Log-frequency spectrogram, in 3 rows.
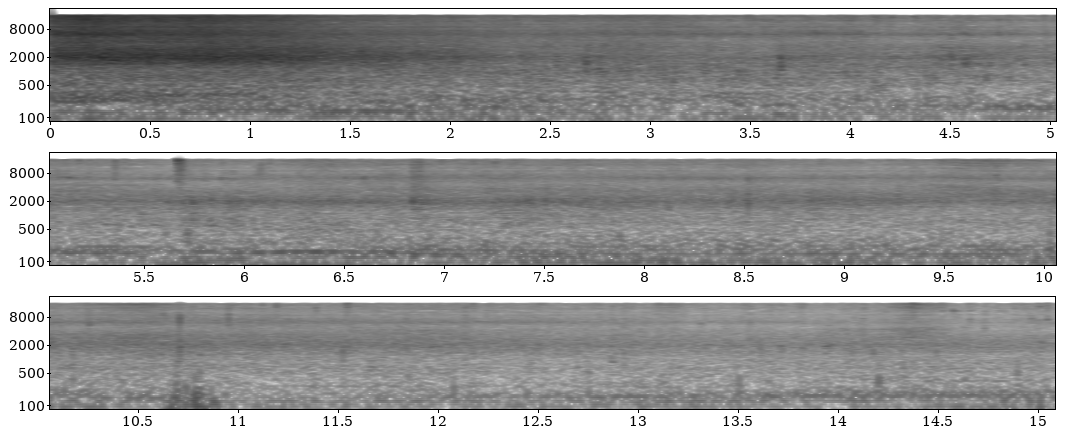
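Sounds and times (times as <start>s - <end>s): car tyres hissing past: 0.0s - 5.2s, 7.0s - 10.9s, 13.8s - 15.0s
rain on wet streets: 0.0s - 15.0s
wind rumble on microphone: 10.0s - 11.2s.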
